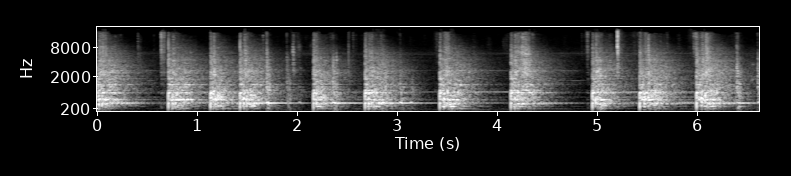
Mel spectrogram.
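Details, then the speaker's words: Old removed factory muffler from a 1998 Chevy S10 being shaken: uneven metallic clanks of loose internals rattling inside, the cause of the exhaust rattle; replaced with a new Walker muffler, which cured it. "you can hear there's a rattle inside that so I'm pretty sure that's that's the problem"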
